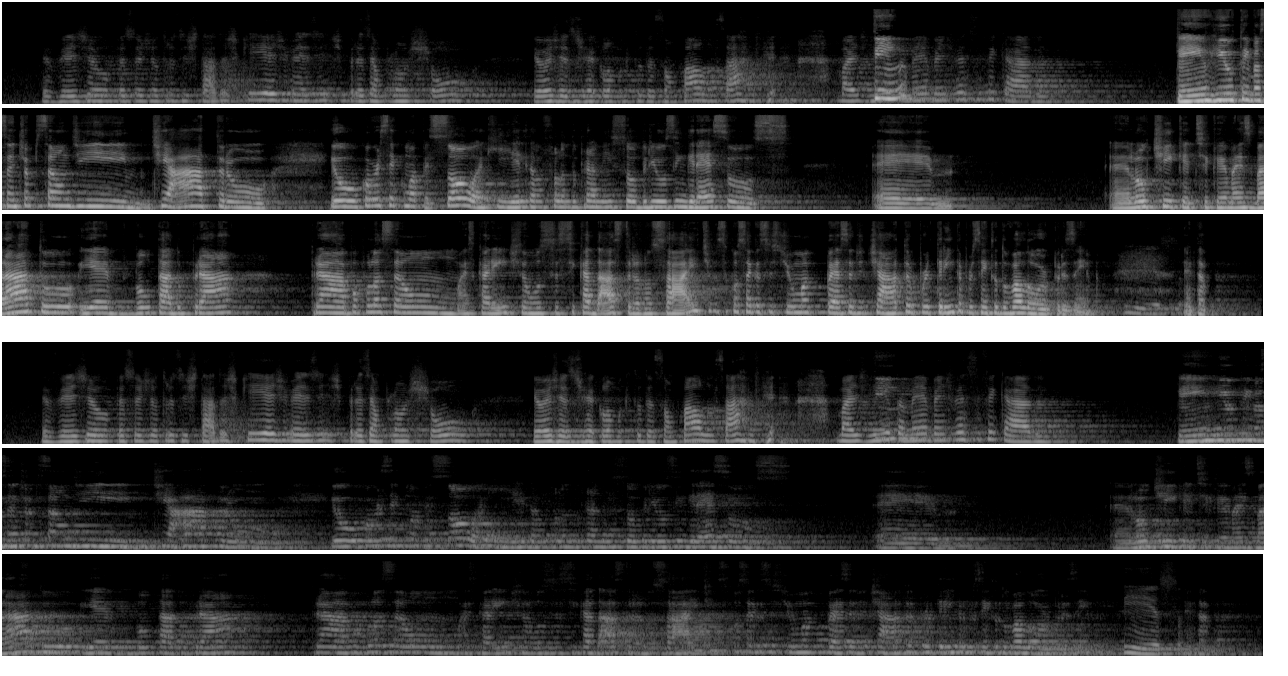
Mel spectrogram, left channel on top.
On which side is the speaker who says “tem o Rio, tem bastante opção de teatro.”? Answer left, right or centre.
Left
